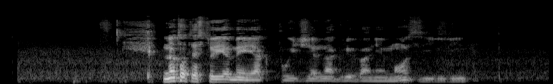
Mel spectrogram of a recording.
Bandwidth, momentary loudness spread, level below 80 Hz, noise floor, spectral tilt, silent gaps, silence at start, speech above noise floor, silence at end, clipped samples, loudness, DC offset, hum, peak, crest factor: 10.5 kHz; 20 LU; -74 dBFS; -57 dBFS; -4.5 dB/octave; none; 0.75 s; 32 dB; 0.9 s; under 0.1%; -24 LUFS; under 0.1%; none; -2 dBFS; 24 dB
